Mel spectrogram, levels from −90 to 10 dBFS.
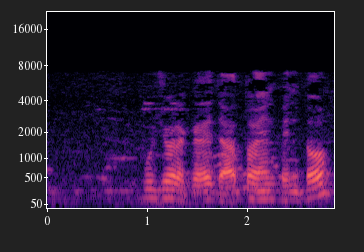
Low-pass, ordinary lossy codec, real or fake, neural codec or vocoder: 7.2 kHz; AAC, 64 kbps; real; none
